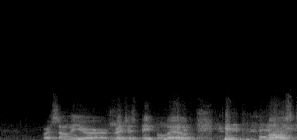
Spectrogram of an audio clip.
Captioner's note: laughter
